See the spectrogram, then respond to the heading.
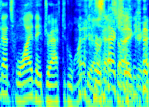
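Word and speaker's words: Wan'Dale: The Giants, Wandale Robinson went to the Giants, and that's how you say his name. – Wandale.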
